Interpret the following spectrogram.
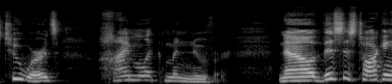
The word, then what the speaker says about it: Heimlich: syllable even though it's spelled with a c h it's not a ch sound it is more of a k k sound heimlich and maneuver has three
